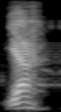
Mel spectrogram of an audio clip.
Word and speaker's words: Yah: How do you pronounce it? Yah. Yah.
